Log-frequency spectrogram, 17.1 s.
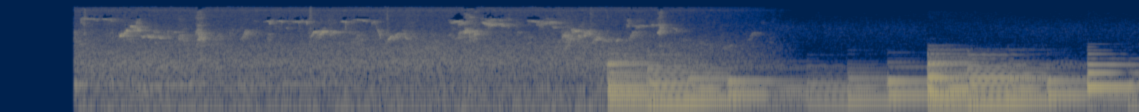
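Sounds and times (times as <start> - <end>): high bird chirps: 1.1 - 11.8
outdoor background noise: 1.1 - 12.8
piano music: 9.0 - 17.0.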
